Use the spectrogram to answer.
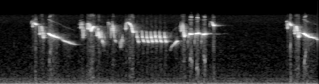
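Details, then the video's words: Canary master song for teaching birds to sing: a phrase of downward-slurred high whistles, a quick buzzy trill series and sharp chirps, then silence before a new falling whistle begins. "Ocehan Suara Burung Kenari"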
